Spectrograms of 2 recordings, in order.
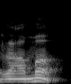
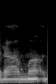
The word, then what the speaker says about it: Rama: Now one may see okay in praa sometimes it sounds like he's just saying Ram but it's very subtle. If you slow it down he's saying Rama.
